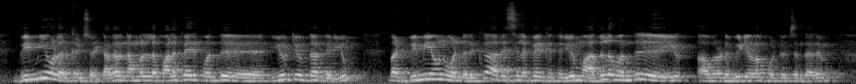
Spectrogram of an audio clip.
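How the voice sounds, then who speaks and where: A man's high-pitched voice, with ordinary pitch variation, carries over noticeable background noise. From Chennai, Tamil Nadu. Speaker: event emcee. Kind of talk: tribute talk to camera. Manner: sombre.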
